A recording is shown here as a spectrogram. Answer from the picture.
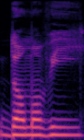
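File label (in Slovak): "domový", slovenské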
